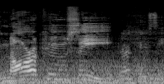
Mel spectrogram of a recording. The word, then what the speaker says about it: Narcoossee: sounds uh just like it looks it's like narokusi yeah yeah there's a there's a funny Tick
